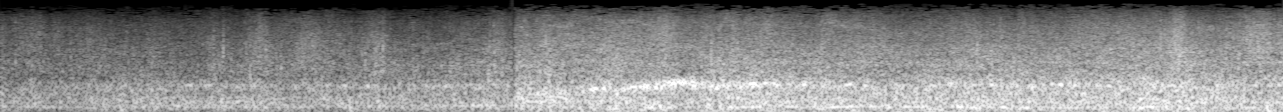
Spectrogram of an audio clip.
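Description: Steady rushing noise with a faint engine-like hum, getting louder about two and a half seconds in: a vehicle engine running.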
